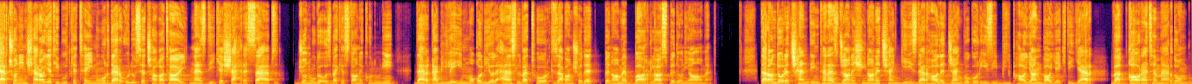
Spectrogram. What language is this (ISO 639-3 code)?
fas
